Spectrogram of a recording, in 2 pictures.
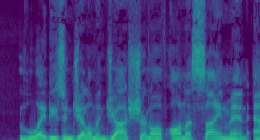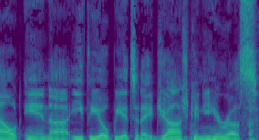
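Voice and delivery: silky, smooth, buttery news-anchor radio announcer voice. Introducing someone on assignment like the six o'clock news, buttery radio voice. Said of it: "I have to use that like buttery radio voice".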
